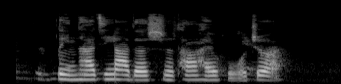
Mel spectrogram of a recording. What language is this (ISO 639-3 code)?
zho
